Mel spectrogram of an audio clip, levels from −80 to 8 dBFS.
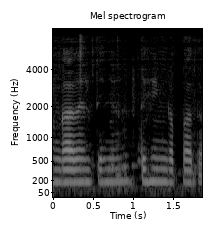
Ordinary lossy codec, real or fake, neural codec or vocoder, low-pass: none; fake; autoencoder, 48 kHz, 128 numbers a frame, DAC-VAE, trained on Japanese speech; 7.2 kHz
